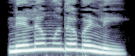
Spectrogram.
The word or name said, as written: ನೆಲಮುದಬಳ್ಳಿ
